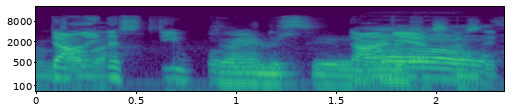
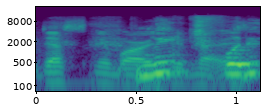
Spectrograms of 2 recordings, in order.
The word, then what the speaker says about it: Dynasty Warriors: don't know why it's when I was younger I couldn't pronounce Dynasty so I just said Destiny so I've always kept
